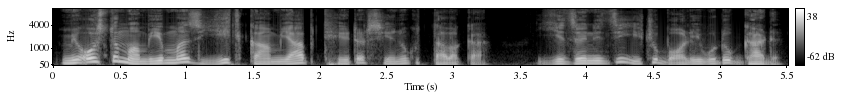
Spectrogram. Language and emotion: Kashmiri, surprised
